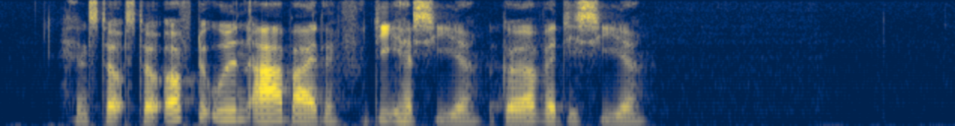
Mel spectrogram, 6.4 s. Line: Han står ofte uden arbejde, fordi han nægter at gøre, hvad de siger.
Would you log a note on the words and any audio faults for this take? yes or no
yes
